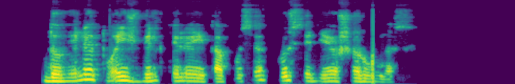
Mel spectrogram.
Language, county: Lithuanian, Vilnius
